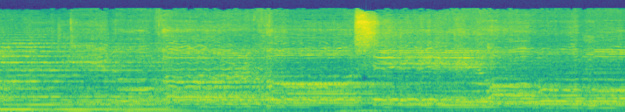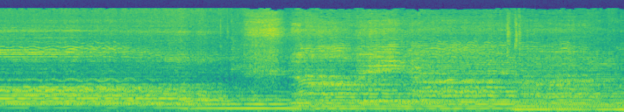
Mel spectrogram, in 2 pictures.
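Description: A Twi gospel song: voices singing over instrumental accompaniment, with long held notes and a bass line changing every few seconds.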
